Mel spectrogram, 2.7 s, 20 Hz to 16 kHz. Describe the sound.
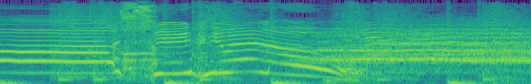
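A group of children from Colegio San Buenaventura Capuchinos in Murcia shout "Cadena 100" and cheer together on the Cadena 100 radio station in loud, high-pitched bursts, voices rising and falling in excited, overlapping whoops that fill the whole clip.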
